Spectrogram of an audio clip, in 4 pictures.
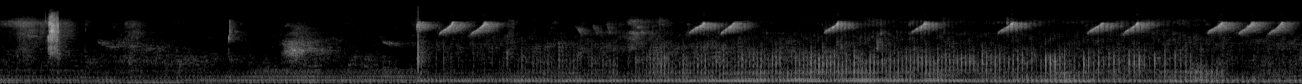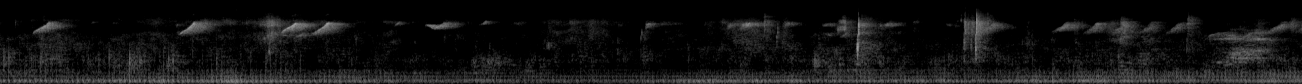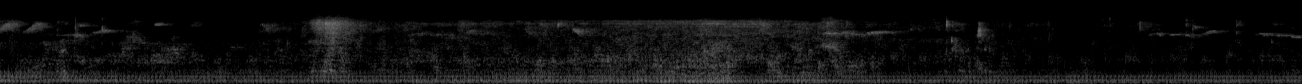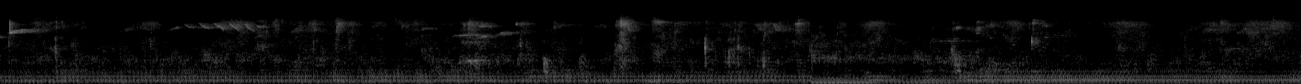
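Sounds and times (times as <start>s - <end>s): bird chirping: 3.8s - 16.6s.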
